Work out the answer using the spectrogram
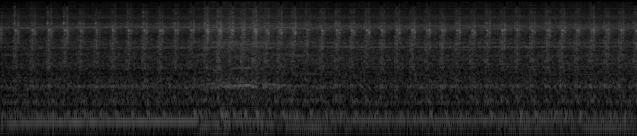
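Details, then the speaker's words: Reconditioned vintage White Rotary sewing machine sewing: low, steady motor rumble with even stitching ticks at three or four a second. This rumble is normal for this motor design, a smooth, healthy run. "You'll notice that if you can hear the motor, it has sort of a low rumble. And if it sounds different to you than other sewing machine motors, that's normal. It should sound different because it is different."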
